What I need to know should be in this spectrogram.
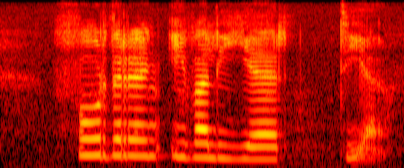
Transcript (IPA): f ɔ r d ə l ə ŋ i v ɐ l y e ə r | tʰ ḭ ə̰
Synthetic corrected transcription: f ɔ r d ə ɾ ə ŋ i v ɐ l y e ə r | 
